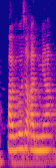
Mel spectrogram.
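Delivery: ordinary talk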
